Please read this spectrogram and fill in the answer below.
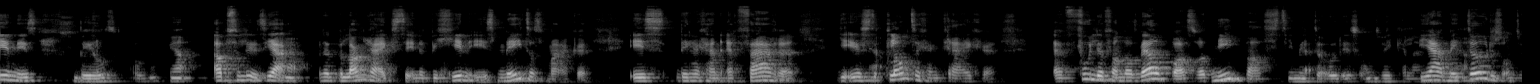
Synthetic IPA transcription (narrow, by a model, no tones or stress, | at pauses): ɪnɪsblˠt | ʔɑpsolytjaɛnɦəd̚bəlɑŋrɛjkstəɪ̰nɦəd̚bəɣɪnɪ̰smejtəsma̰ːkə̰ | ʔɪsdɪŋəχaːnɛrv̥aːrən | jəʔɪːɹstəklɑntəχaːnkrɛjɣən | v̥uləvɑnʋɑtʋɛlˠpɑstʋɑtnit̚pɑstetodəsɔntʋɪkləjjaːmetowdəsɔ̰nt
